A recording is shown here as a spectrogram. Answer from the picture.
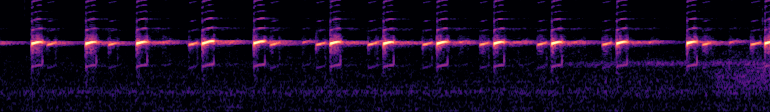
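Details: A spring peeper (Pseudacris crucifer) in the eastern US begins its spring advertisement call, loud piercing single peeps about every half second, while American toads trill in the background.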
